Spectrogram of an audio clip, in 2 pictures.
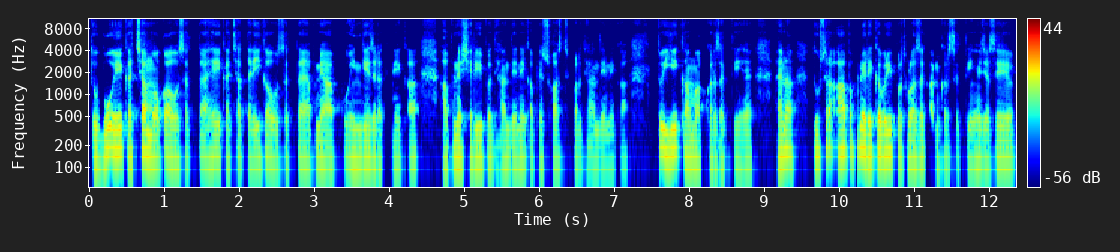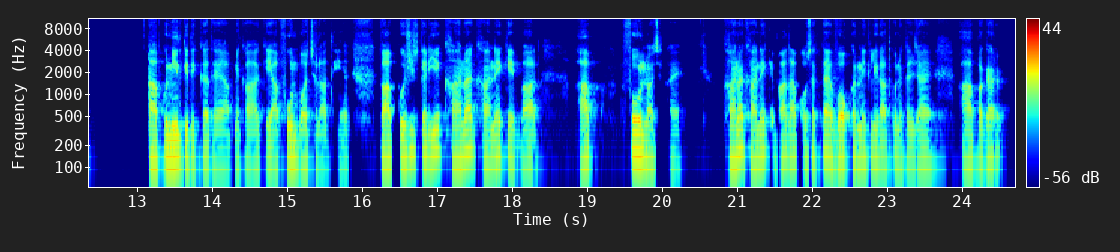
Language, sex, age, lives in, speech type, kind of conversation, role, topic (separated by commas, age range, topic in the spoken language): Hindi, male, 25-29, India, conversation, advice, advisor, मेरे व्यायाम कार्यक्रम का परिणाम क्यों नहीं दिख रहा है?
